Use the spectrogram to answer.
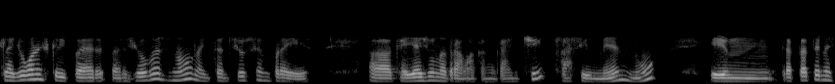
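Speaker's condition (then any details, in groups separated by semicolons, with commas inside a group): No condition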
